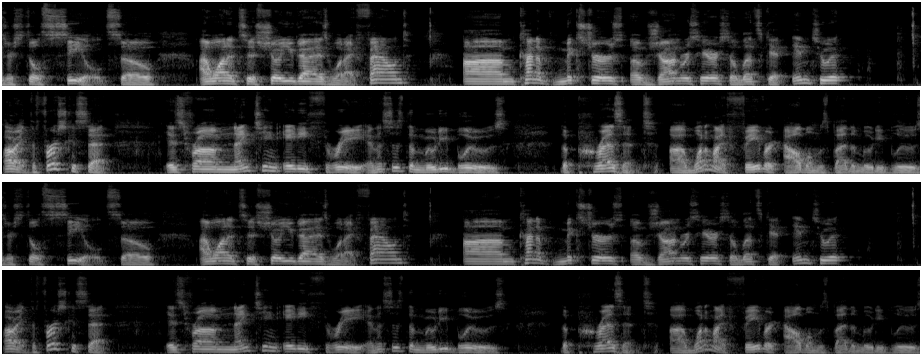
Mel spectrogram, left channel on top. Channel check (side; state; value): right; quieter; 7.0 dB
